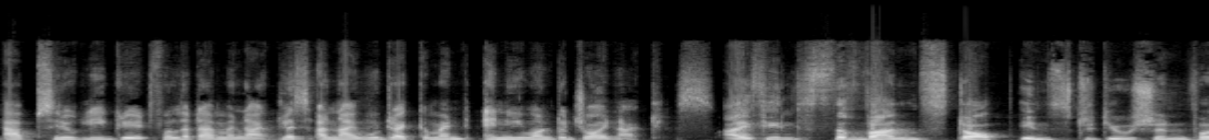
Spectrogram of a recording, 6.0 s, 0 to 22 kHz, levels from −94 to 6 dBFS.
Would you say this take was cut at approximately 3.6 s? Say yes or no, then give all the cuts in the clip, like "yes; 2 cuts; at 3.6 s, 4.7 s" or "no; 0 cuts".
yes; 1 cut; at 3.6 s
